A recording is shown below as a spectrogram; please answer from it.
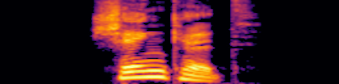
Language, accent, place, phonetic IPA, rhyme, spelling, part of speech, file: German, Germany, Berlin, [ˈʃɛŋkət], -ɛŋkət, schenket, verb, De-schenket.ogg
- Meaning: second-person plural subjunctive I of schenken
